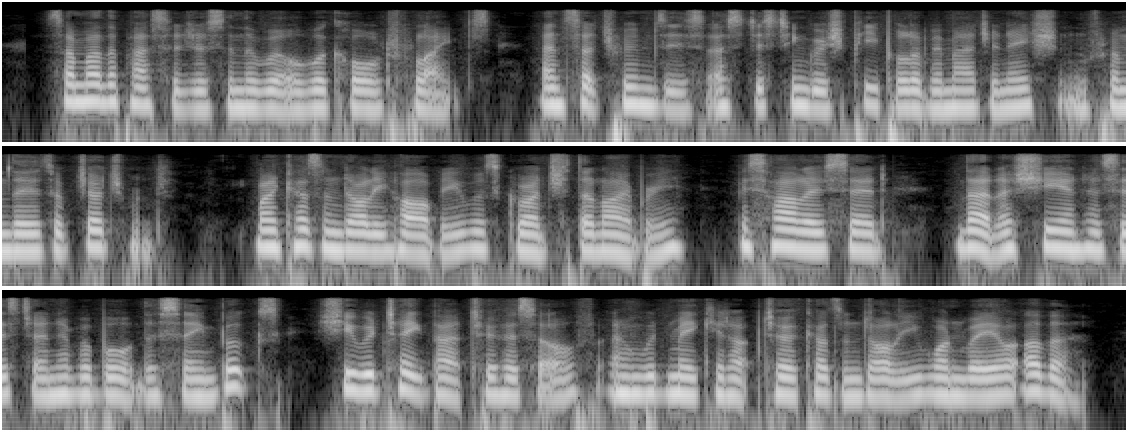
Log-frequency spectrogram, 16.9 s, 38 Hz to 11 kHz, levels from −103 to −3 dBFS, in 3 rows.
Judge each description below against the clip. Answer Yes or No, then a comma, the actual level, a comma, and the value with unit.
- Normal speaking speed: No, fast, 220 wpm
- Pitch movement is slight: Yes, narrow, 2.0 semitones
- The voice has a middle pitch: Yes, medium, 160 Hz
